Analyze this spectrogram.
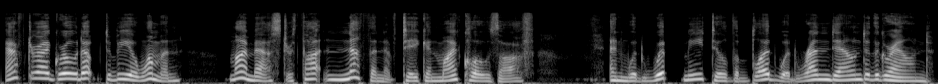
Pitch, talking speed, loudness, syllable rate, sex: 195 Hz, 190 wpm, -18 LUFS, 4.8 syllables/s, female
